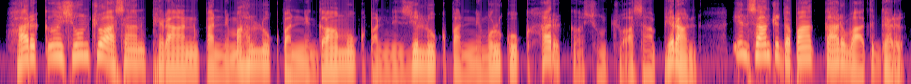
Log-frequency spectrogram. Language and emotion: Kashmiri, neutral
